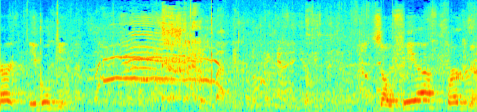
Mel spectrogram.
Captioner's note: crowd cheering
